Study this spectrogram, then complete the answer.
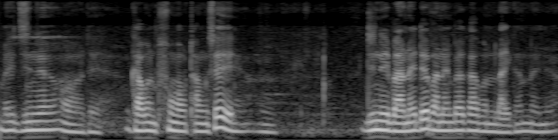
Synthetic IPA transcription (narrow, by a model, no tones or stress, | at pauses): mejzinɯɔde | ɡabɯnpʰuŋawtʰaŋsej | dinibanajdɯbanajbaɡabɯnlajɡanːajnɯ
